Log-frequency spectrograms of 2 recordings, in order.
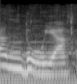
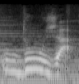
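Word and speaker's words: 'nduja: Ah, scommetto che la maggior parte di voi la chiami ancora Anduja, ignorando che la pronuncia corretta sia proprio Ndugia, parola dei spilingesi, e quindi 0-0 palla al centro.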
